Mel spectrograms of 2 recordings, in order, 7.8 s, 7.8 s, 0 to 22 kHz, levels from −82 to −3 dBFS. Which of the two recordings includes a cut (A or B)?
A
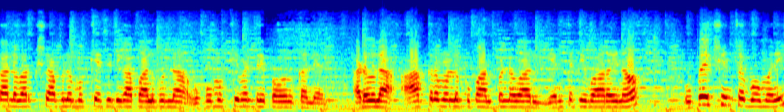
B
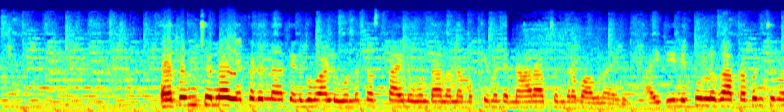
B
